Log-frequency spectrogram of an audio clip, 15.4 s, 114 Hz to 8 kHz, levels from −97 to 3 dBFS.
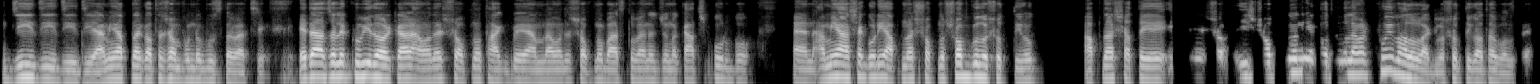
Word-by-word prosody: জি, 150 - -1 0.2
জি, 140 - -5 0.2
জি, - - -5
জি 110 - -8
আমি 140 - 0
আপনার 145 0 +1
কথা 140 +2 +1
সম্পূর্ণ 130 -1 -1
বুঝতে 115 -1 -4
পারছি। 105 - -5 0.4
এটা 160 +3 +8
আসলে 170 +2 +4
খুবই 170 0 +3
দরকার 145 0 +6
আমাদের 135 +3 -1
স্বপ্ন 130 +2 -2 0.2
থাকবে 120 +1 -3 0.2
আমরা 120 +1 -5
আমাদের 120 +1 -5
স্বপ্ন 120 +1 -3
বাস্তবায়নের 125 +1 -4
জন্য 125 -1 -6
কাজ 125 - -3 0.2
করব, 130 -4 -5 0.6
অ্যান্ড 120 0 -1
আমি 155 +4 +1
আশা 160 +2 -1
করি 155 0 +1
আপনার 145 +1 -3
স্বপ্ন - - -4
সবগুলো 160 -1 +5
সত্যি 135 -3 -5
হোক। 130 - -6 0.6
আপনার 145 +3 0
সাথে 140 +1 -1 1.0
এই 165 - -2
স্বপ্ন 170 0 -4
নিয়ে 210 -1 +1
কথা 170 - -4
বলে 190 - +1
আমার 185 - +1
খুবই 225 0 -1
ভালো 155 -3 +6
লাগলো 105 -1 -3
সত্যি 140 -1 -4
কথা 120 +1 -2
বলতে। 100 -1 -11
140 Hz, 185 wpm, -22 LUFS, 125-155 Hz, 1.0 s, এটা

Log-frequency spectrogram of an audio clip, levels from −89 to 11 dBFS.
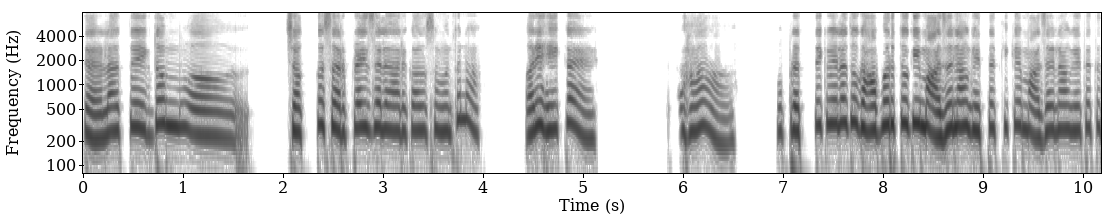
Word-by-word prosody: त्याला 235 +2 +1
तो 300 +3 -4
एकदम 300 +2 +2
अ, 230 -3 -2 0.4
चक्क 265 +4 -1
सरप्राईज 290 +1 0
झाल्यासारखं 275 -2 -1
असं 275 +1 -5
म्हणतो 265 +7 -1
ना, 355 -7 -2 0.5
अरे 290 - +4
हे 275 0 +2
काय? 275 -10 -2 1.0
हां, 260 -8 -3 0.5
मग - - -5
प्रत्येक 315 +4 -2
वेळेला 330 +1 +3
तो 340 - +3
घाबरतो, 315 +4 +3
की 335 - +6
माझं 275 -3 +5
नाव 305 0 +4
घेतात 275 +2 -1
की 295 - -6
काय, 315 - -3
माझं 265 0 -1
नाव 280 0 -1
घेतात 270 +2 -3
की 295 - -6
275 Hz, 170 wpm, -21 LUFS, 255-305 Hz, 1.0 s, की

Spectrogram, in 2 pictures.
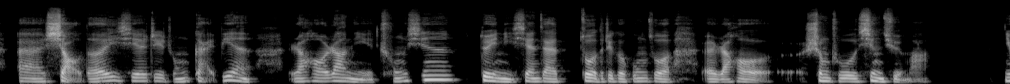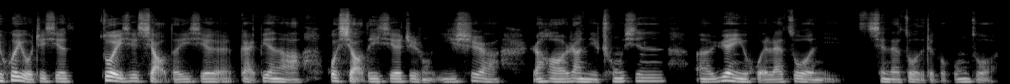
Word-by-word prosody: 呃， 135 -3 -2
小 135 0 +7
的 140 +5 +1
一 180 0 -1
些 160 -2 0
这 155 -1 -4
种 135 +1 -4
改 - - -4
变， 175 -9 0 0.3
然 140 +1 -1
后 150 -1 -1
让 155 -2 +1
你 110 -3 -2
重 140 +7 -5
新 215 +3 +2 0.2
对 175 -5 +5
你 130 -4 +2
现 140 +4 +1
在 125 -3 0
做 155 -4 +5
的 135 - -5
这 140 - 0
个 130 -1 +1
工 140 +3 -3
作， 130 -4 0 0.3
呃， 130 - 0
然 120 -1 +2
后 275 - 0 0.3
生 155 -4 +3
出 140 -1 +1
兴 140 +3 +4
趣 130 -2 -1
吗？ - - -11 0.8
你 165 - +2
会 190 +4 +5
有 120 -7 +4
这 140 - -4
些， 135 0 -1 0.3
做 195 - +9
一 - - +6
些 145 +2 -3
小 135 -2 +1
的 110 - -5
一 130 - -4
些 130 0 -2
改 - - -3
变 140 -3 0
啊， 110 -2 -4 0.2
或 160 - +2
小 140 - +4
的 130 - -4
一 135 - 0
些 135 +1 0
这 135 0 -4
种 115 -3 -7
仪 125 0 -7
式 135 +5 -2
啊， 120 -3 -6 0.3
然 130 - -2
后 130 -2 -1
让 135 -1 0
你 115 - -4
重 140 +5 -4
新， 150 +1 -5 0.3
呃， 125 -1 -3
愿 160 +2 +3
意 130 - +2
回 125 -2 -3
来 115 +2 -3
做 125 -2 -1
你 105 - -9
现 130 - -4
在 115 - -3
做 115 0 -4
的 100 - -9
这 - - -9
个 - - -14
工 125 +2 -6
作？ 115 -4 -9
135 Hz, 235 characters per minute, -23 LUFS, 125-150 Hz, 0.8 s, 做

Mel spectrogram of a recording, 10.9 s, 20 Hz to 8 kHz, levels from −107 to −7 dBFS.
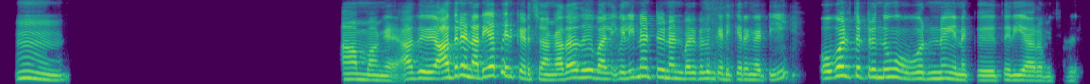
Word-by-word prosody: ம். 210 -8 -4 2.8
ஆமாங்க. 175 -5 -3 0.2
அது 220 +3 -1 0.2
அதுல 320 +7 +7
நிறைய 275 +6 +6
பேர் 305 -1 +1
கிடைத்தார்கள். 190 -5 -1
அதாவது 255 +5 +1
வளி 215 -1 -1
வெளிநாட்டு 280 +5 0
நண்பர்களும் 220 -1 -2
கிடைக்கிறதால், 185 -3 -3 0.6
ஒவ்வொருவர்கிட்டேயிருந்தும் 285 -2 +2
ஒவ்வொன்று 220 +1 -3
எனக்கு 175 -2 -5 0.2
தெரிய 175 0 -1
ஆரம்பித்தது. 150 -1 -11
215 Hz, 95 wpm, -21 LUFS, 185-260 Hz, 2.8 s, அதுல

